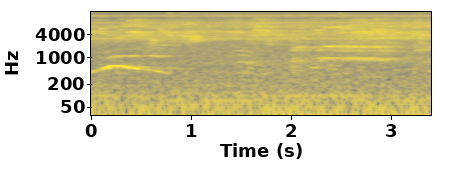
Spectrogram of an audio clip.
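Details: Luzon bleeding-heart (Gallicolumba luzonica) at Jurong Bird Park gives one soft, low coo under a second, slightly rising then falling, over steady hiss with faint higher bird notes.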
